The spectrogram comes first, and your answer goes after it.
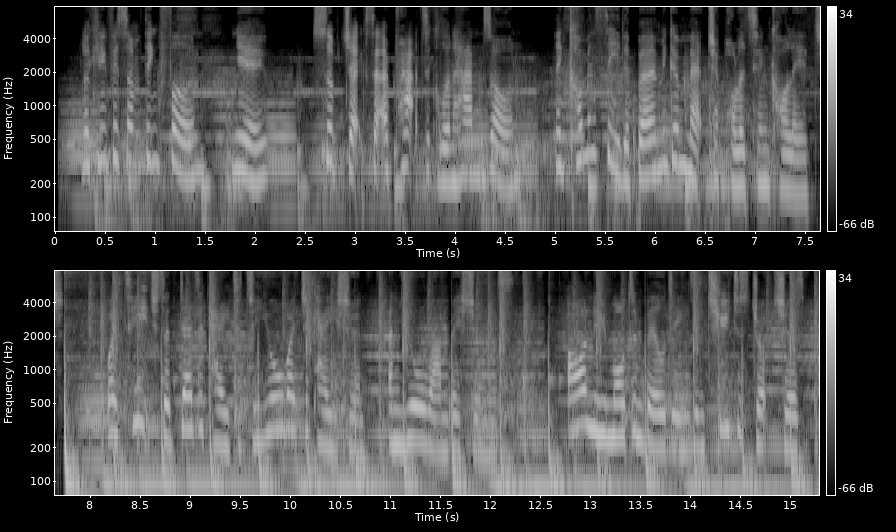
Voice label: Commercial; Birmingham Met

